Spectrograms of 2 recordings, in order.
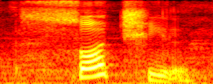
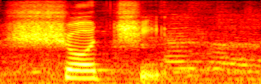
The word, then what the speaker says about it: Xochitl: of shochi and say sochil so i think um it's important to know the pronunciation of these now what sounds so whenever you see an x the x actually sounds like s h so sochil is actually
